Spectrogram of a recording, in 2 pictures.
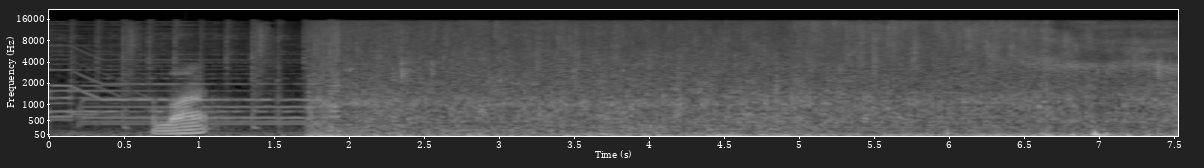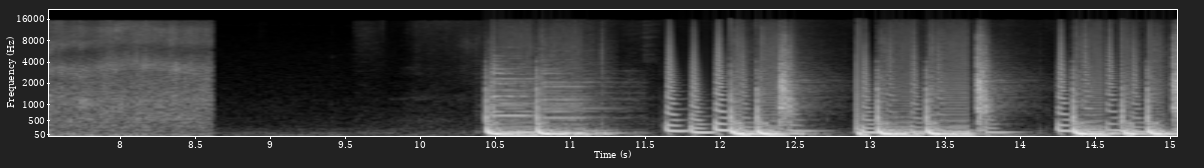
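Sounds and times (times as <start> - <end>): heavy rain on bricks: 1.7 - 8.6.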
